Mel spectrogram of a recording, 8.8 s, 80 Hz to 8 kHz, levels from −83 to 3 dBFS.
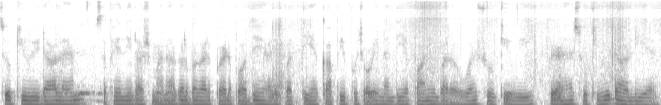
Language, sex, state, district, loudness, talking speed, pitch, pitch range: Hindi, male, Chhattisgarh, Jashpur, -40 LUFS, 225 wpm, 105 Hz, 105-110 Hz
